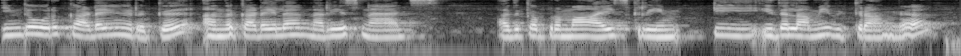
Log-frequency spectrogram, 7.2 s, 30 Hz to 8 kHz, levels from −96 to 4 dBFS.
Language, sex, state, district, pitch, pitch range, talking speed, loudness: Tamil, female, Tamil Nadu, Kanyakumari, 225 Hz, 210-240 Hz, 125 wpm, -14 LUFS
